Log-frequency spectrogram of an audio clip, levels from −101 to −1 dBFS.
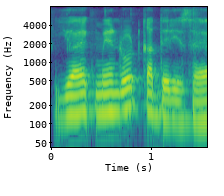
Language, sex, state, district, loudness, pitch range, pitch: Hindi, male, Jharkhand, Garhwa, -16 LUFS, 125-160 Hz, 150 Hz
